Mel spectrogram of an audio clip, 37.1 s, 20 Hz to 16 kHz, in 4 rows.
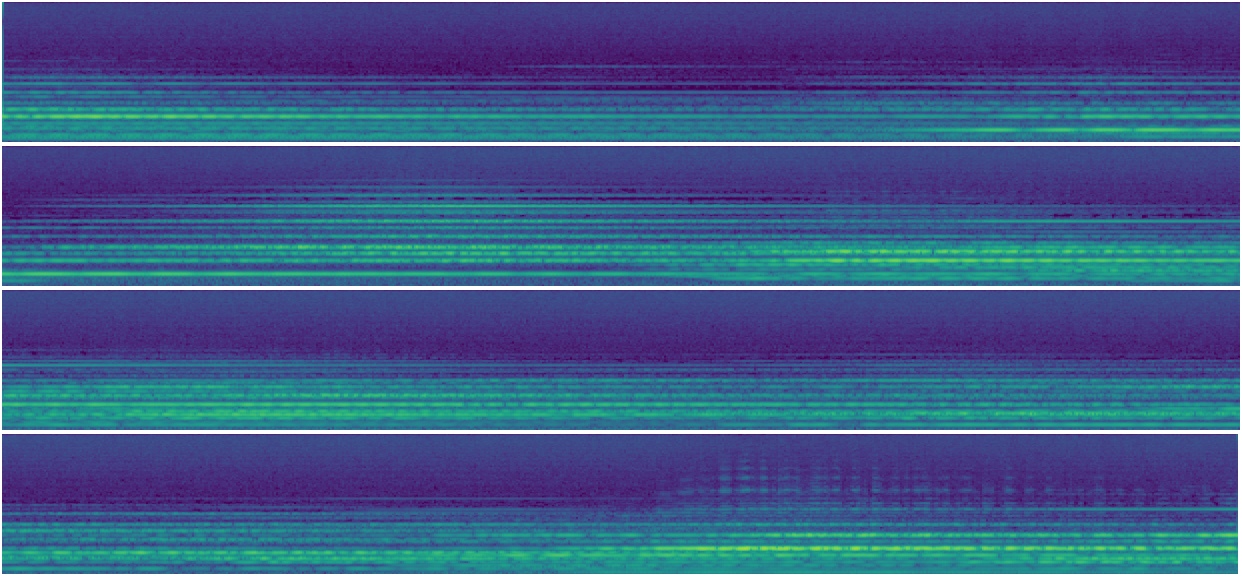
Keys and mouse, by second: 0.0 alt+click, 1.4 alt+click, 1.9 Page_Up, 2.4-4.0 alt+shift+drag, 4.2 shift+click, 5.5 click, 6.5 shift+click, 6.9 shift+click, 7.8 shift+click, 8.9-10.2 alt+shift+drag, 10.7 g, 10.9 y, 11.8 click, 12.3 Tab, 12.7-13.5 alt+middle drag, 13.5 alt+click, 14.8-15.9 alt+drag, 16.2 alt+click, 17.6 shift+click, 18.2 shift+click, 19.2 shift+click, 20.6-22.5 alt+shift+drag, 22.7-24.4 drag, 24.8 g, 25.1 y, 26.1 click, 26.7 ⇆, 27.3-28.5 alt+drag, 28.9 ⇆, 29.0 click, 29.4-32.2 alt+drag, 32.3 click, 33.1 shift+click, 34.8 alt+click, 35.6 alt+click, 36.1 s, 36.4 x.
